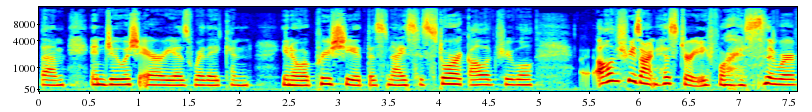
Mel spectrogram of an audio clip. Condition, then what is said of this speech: None; typical speech.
